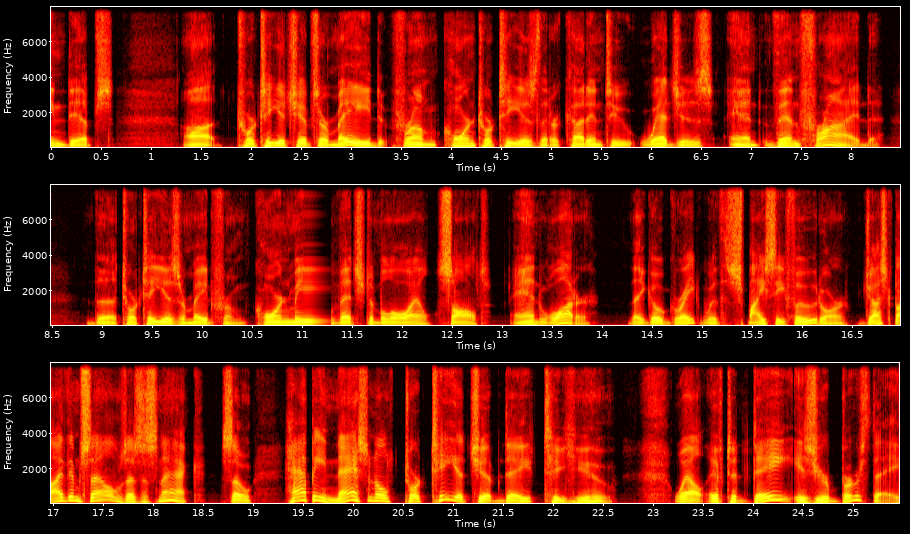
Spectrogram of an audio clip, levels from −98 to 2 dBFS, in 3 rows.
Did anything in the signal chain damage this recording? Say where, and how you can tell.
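Yes, both problems are at the network stage, in the gap between "tortillas are made from" and "vegetable oil salt and". The first is a short concealed packet loss at 10.90 to 10.94 s: about 20 ms of audio arrived too late for the decoder, so the receiver extended the preceding sound to fill the hole and crossfaded back. You hear it as a brief smear or wobble rather than a clean cut.

Right after, from 11.04 to 11.32 s, there's what sounds like a long network dropout. It's most likely a run of lost packets covering roughly a quarter of a second, about 260 ms. It never falls to true silence. The concealment keeps extending the last sound as a fading buzzy, hissy tail, and the speech then resumes at "vegetable oil salt and" with that stretch missing. The G.722 call path caps everything at 8 kHz.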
